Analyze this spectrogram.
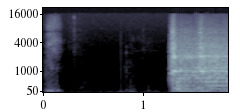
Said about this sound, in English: That's a fart.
